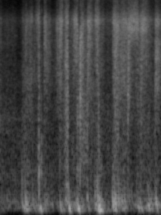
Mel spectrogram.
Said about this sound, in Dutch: Er loopt iemand.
